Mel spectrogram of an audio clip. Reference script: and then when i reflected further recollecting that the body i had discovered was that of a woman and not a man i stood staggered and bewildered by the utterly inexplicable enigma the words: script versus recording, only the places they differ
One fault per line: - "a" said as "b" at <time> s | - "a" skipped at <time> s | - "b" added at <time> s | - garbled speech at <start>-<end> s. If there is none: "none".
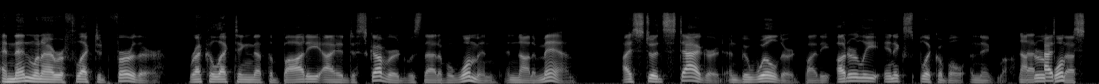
- garbled speech at 10.2-10.9 s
